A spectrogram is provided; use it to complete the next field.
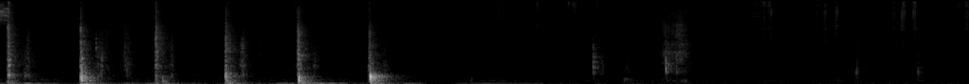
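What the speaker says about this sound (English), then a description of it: "We use a mortar and a pestle for pounding our cassava" Cassava leaves pounded in a mortar with a pestle, about six heavy rhythmic thuds in the first four seconds, then scattered light taps and handling noises.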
